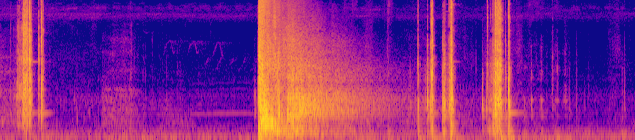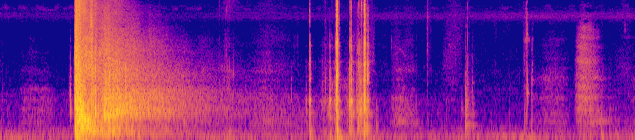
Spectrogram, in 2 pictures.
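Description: Two loud, close carbine rifle shots firing Romanian surplus ammunition, each a sharp blast with a trailing outdoor echo, followed by metallic clicks and clatter of the bolt action being worked between shots.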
